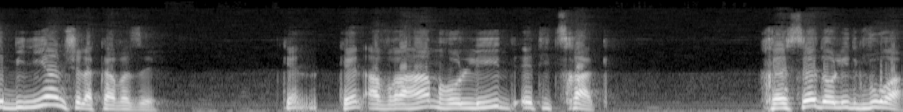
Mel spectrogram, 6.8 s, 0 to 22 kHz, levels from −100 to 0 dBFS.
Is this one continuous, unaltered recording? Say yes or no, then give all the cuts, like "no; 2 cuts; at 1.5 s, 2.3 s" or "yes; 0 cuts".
no; 1 cut; at 2.4 s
